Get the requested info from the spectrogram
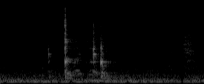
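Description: Pair of shears snipping through the serger's thread-tail chain: two short, sharp snips close together, about a second in.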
